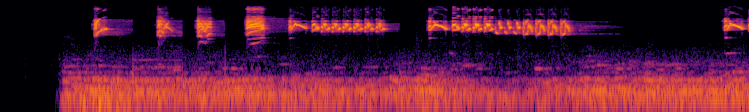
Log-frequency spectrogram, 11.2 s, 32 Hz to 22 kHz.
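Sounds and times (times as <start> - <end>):
faint low background noise: 0.0 - 11.2
hooded siskin short high buzzy chirps: 1.4 - 9.0, 10.8 - 11.2.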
